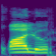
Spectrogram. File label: "qiwal", Archi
